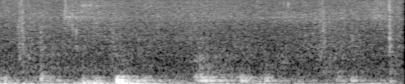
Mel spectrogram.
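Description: A few dull, low thumps, the loudest just past half a second in, with faint low murmuring under them.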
